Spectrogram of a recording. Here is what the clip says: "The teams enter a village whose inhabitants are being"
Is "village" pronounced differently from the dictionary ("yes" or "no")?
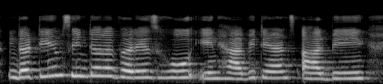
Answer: yes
